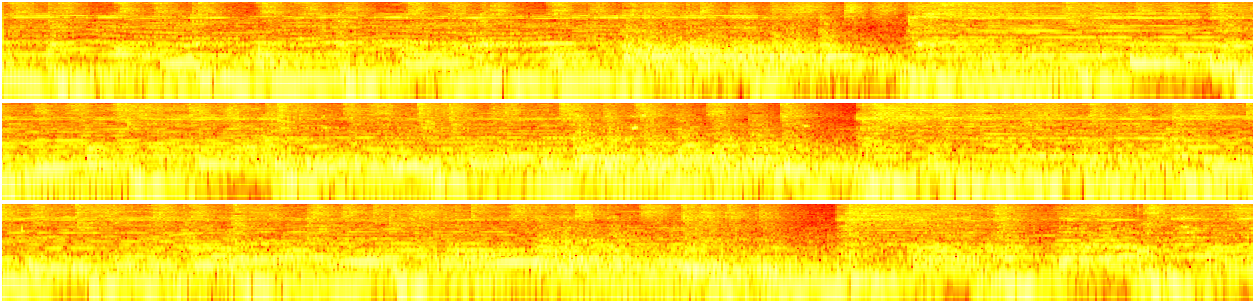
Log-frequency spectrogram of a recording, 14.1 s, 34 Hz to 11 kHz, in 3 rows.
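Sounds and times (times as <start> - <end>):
loud latin dance music: 0.0 - 14.0.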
